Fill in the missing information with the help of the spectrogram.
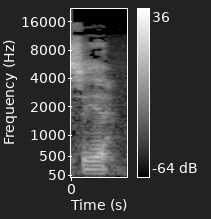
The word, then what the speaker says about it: Sia: I think it's Sia. – Sia? Okay. It's spelled like, S-I-A.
